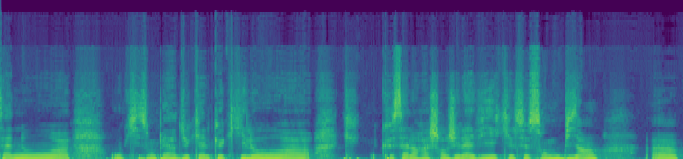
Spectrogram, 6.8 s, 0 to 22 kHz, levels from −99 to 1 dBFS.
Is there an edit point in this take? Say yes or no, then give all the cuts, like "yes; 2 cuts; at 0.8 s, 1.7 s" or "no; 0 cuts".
yes; 1 cut; at 3.8 s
